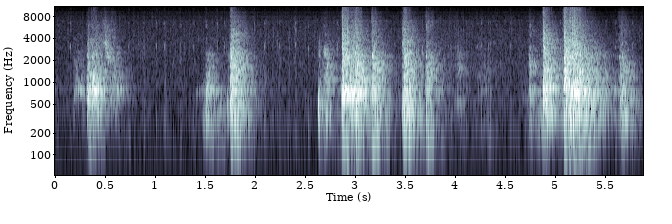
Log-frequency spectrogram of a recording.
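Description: Skateboard deck and wheels knocking and slapping on a concrete garage floor: a series of sharp hits, with a quick cluster about three seconds in and the loudest hit about five seconds in.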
